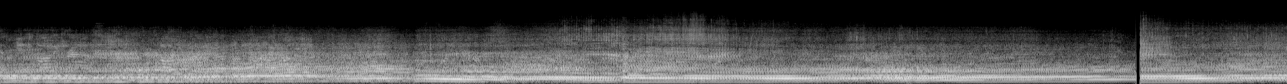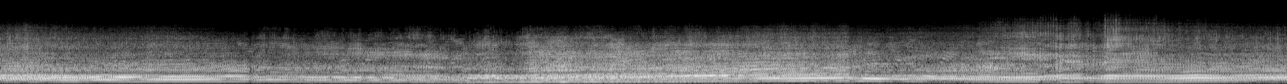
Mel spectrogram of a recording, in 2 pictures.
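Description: Modified race car's V8 engine lapping a short oval: the engine note climbs on the straights and drops off into the turns, over and over. It is briefly cut about 11 seconds in.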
